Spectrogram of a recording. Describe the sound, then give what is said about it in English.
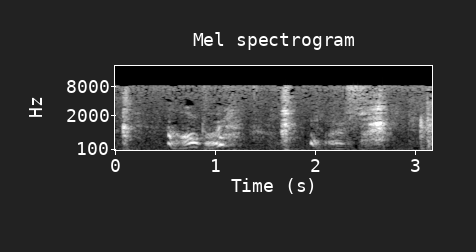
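A dog, Nana, lets out short barks mixed with high, wavering whimpers and whines, the sounds coming in uneven bursts with brief pauses between them. “To think I have a master as a change places with his dog.”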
